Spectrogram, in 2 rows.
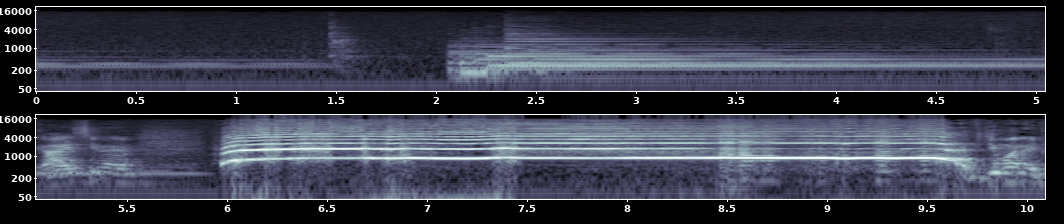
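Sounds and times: acoustic guitar chords strummed: 0.0s - 5.8s.

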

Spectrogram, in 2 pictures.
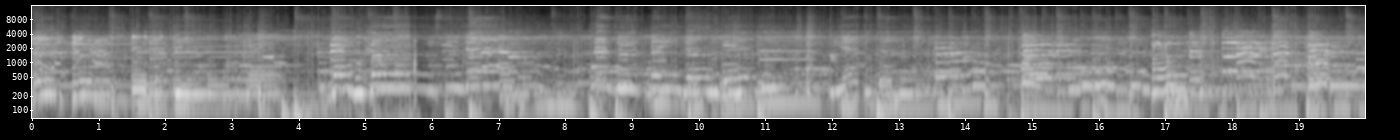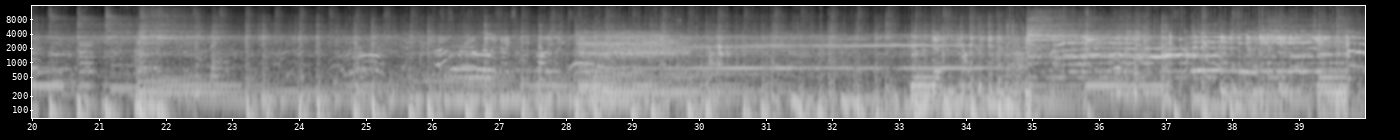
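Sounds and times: lead guitar with bent notes: 0.0s - 40.0s
live rock band: 0.0s - 40.0s.

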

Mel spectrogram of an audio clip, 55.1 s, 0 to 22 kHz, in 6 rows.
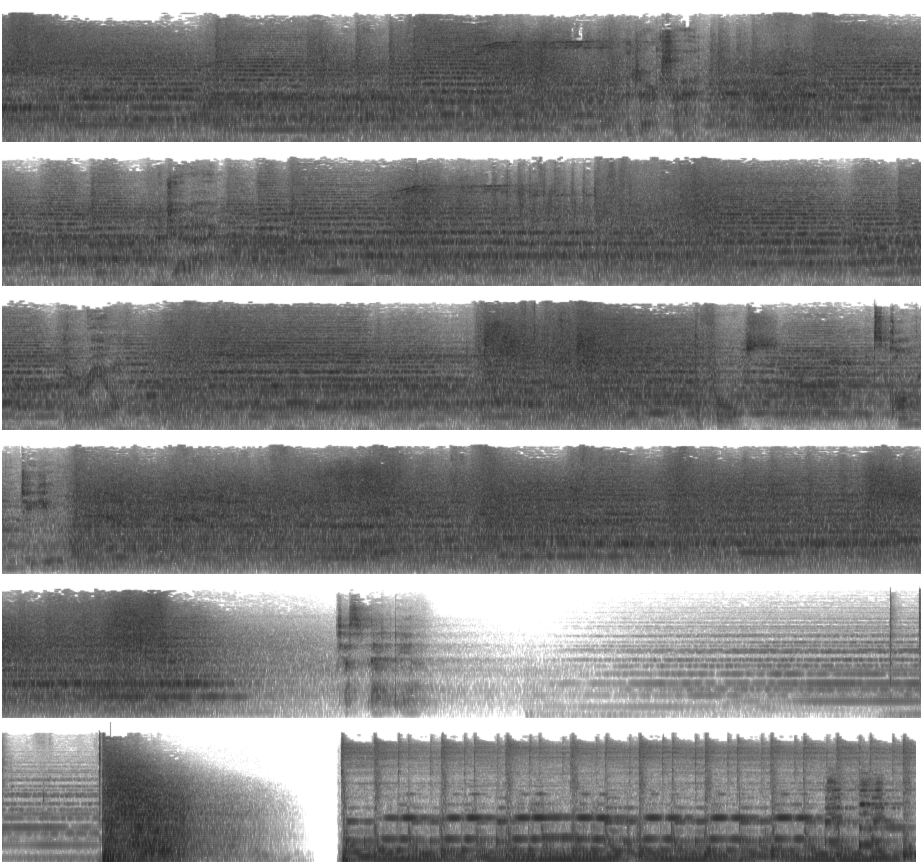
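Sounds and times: orchestral music: 0.0s - 39.5s, 49.4s - 55.0s
explosion blasts: 47.0s - 48.7s.

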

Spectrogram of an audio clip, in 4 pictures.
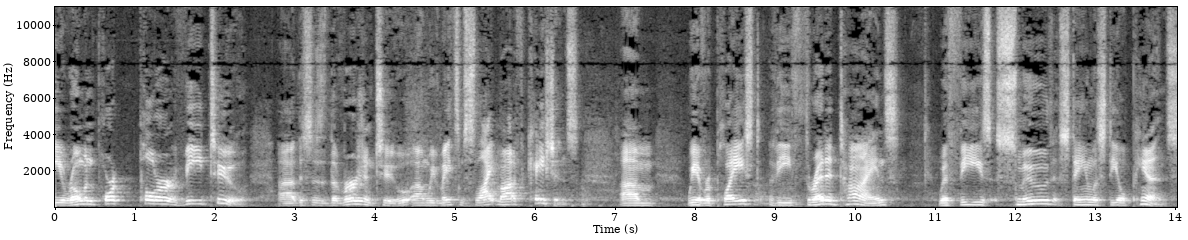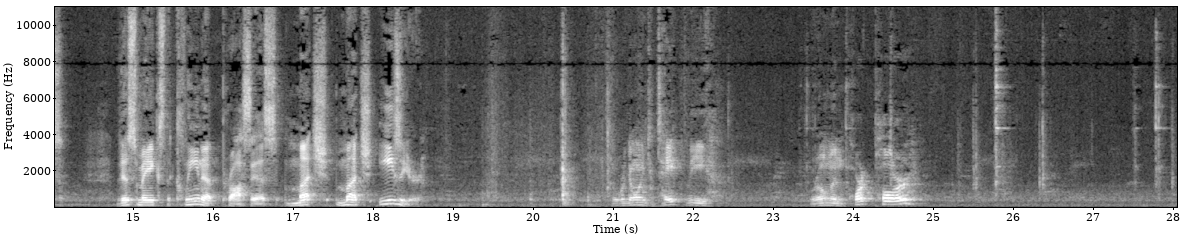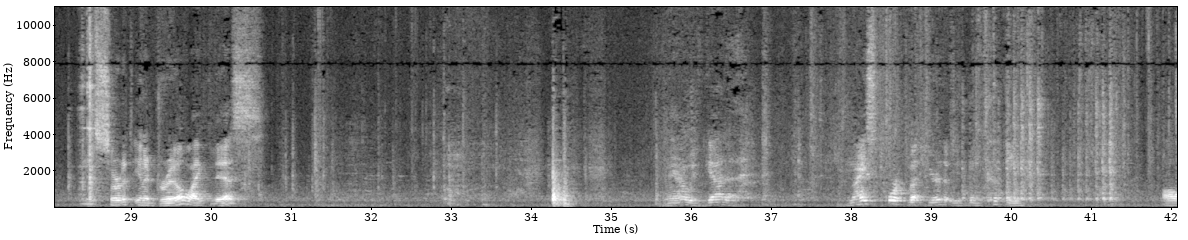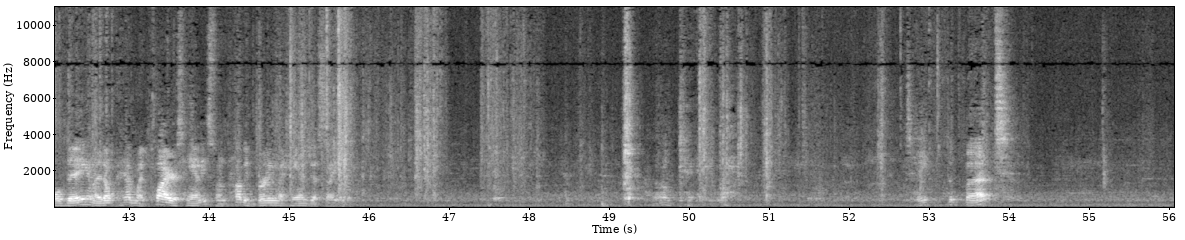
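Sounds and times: aluminium foil crinkling: 30.5s - 33.6s, 37.2s - 54.1s.

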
